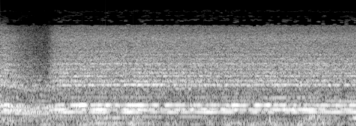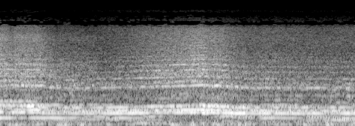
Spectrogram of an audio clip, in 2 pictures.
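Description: A steady shrill sound from the moving narrow-gauge steam train: several pitches held together throughout, with a lower tone that comes and goes.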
